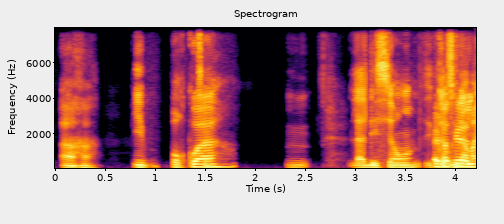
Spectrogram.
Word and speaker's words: 8h8: Fait que pour dire oui, tu vas dire, ça s'écrit 8H8 qui va se prononcer an.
